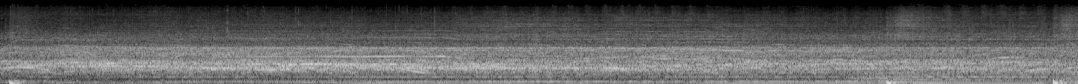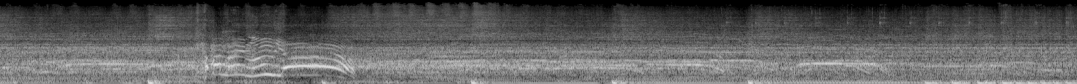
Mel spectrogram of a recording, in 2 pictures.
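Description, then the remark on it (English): A large audience shouts, whoops and cheers continuously, with clapping mixed into the dense, loud roar of voices that swells briefly midway and stays sustained throughout. “Right now, as you're shouting, as you're clapping, as you're waving, as you're speaking, as you're rejoicing, you are exercising patience.”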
